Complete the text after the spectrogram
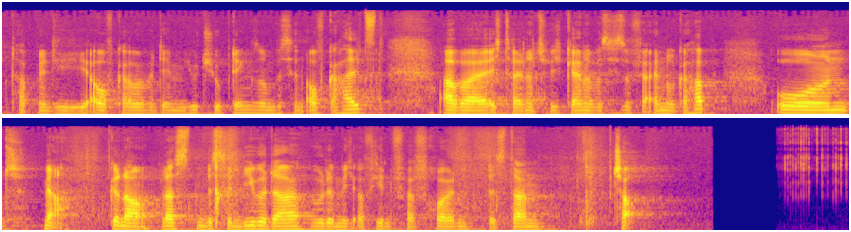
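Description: A young man talks calmly and close to the microphone.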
